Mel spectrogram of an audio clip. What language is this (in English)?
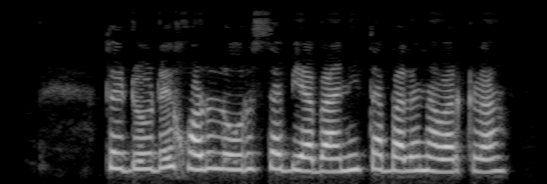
Pashto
